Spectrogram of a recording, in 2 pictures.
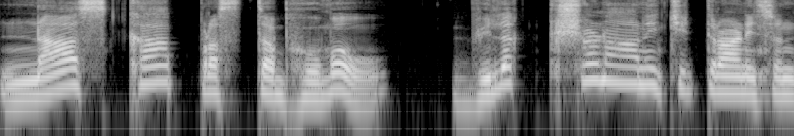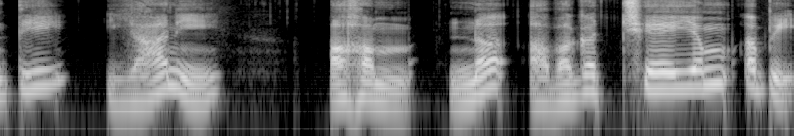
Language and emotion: Sanskrit, surprised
